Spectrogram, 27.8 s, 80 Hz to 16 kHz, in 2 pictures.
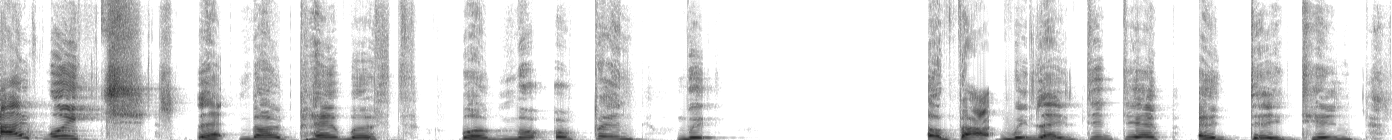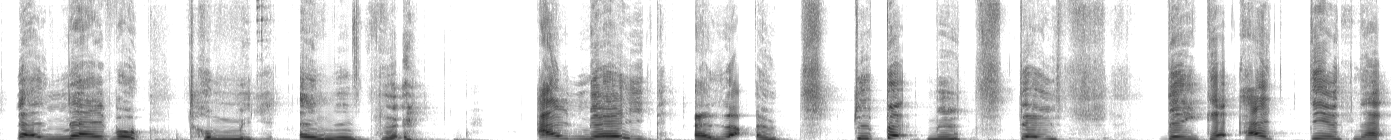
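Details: Dysarthria in a 63-year-old woman with cerebral palsy whose speech new doctors need help understanding; dysarthria.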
